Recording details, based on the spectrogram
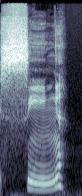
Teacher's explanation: it's not seem with an m it's a ng sound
